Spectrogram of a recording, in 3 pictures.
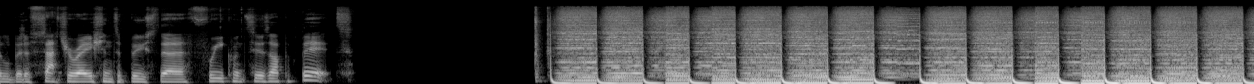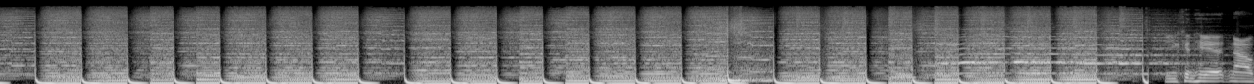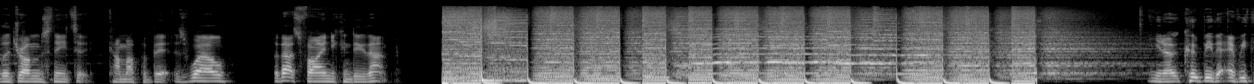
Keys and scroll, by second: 5.4 space, 6.1 super+space, 23.9 space, 35.3 space, 35.8 super+z.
